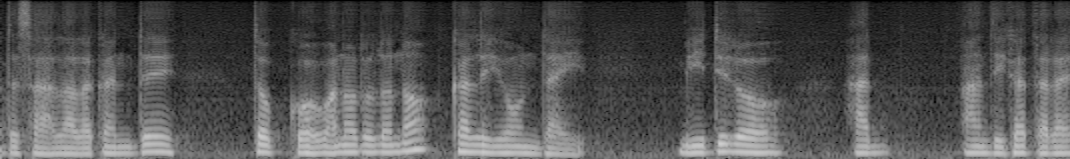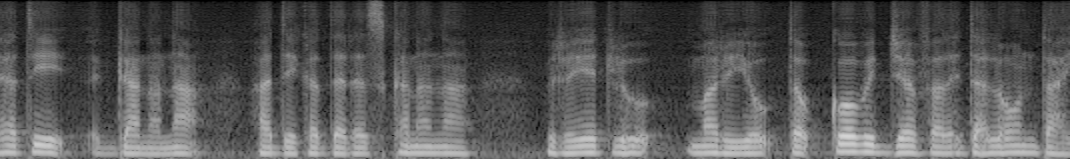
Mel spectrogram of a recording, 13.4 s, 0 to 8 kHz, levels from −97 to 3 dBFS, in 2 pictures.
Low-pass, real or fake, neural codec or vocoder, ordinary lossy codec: none; fake; codec, 16 kHz, 0.2 kbps, FocalCodec; none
